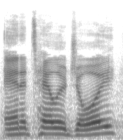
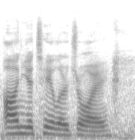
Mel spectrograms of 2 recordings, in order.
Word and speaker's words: Anya Taylor-Joy: Chris Pratt, Anna Taylor-Joy, Seth Rogen, Jack Black as Bowser. I mean, come on. Yeah, all-star cast. How much is that movie gonna cost? I do think it's pronounced Anya Taylor-Joy.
